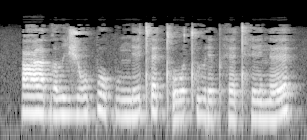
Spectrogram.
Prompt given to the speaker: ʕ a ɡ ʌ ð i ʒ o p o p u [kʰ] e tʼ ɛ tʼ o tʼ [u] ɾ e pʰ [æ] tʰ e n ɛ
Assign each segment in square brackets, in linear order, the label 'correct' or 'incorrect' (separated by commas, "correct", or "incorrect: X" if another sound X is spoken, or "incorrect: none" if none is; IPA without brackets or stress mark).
incorrect: ŋ, incorrect: ɯ, incorrect: ɛ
